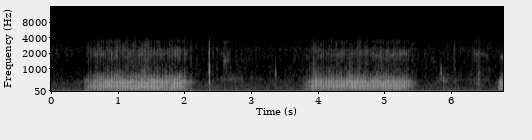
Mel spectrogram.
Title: silo snoring.3g2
